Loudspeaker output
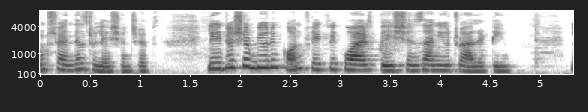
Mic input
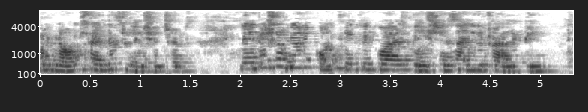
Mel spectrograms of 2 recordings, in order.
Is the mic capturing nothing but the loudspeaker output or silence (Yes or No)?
Yes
